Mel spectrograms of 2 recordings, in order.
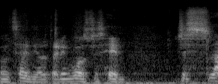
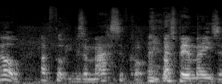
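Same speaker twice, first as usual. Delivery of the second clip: normal talking voice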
